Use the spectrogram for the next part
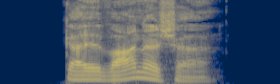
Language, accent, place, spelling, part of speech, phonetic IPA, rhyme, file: German, Germany, Berlin, galvanischer, adjective, [ɡalˈvaːnɪʃɐ], -aːnɪʃɐ, De-galvanischer.ogg
- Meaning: inflection of galvanisch: 1. strong/mixed nominative masculine singular 2. strong genitive/dative feminine singular 3. strong genitive plural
